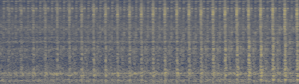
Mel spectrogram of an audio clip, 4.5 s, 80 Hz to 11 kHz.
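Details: BMW F07 with N55 engine at quiet idle: sharp, even ticking at about three knocks a second, a clear knock from inside the engine.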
